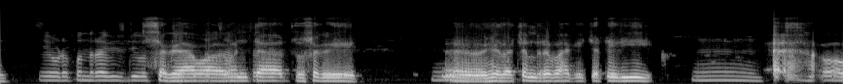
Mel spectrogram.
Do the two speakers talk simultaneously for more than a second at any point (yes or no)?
yes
